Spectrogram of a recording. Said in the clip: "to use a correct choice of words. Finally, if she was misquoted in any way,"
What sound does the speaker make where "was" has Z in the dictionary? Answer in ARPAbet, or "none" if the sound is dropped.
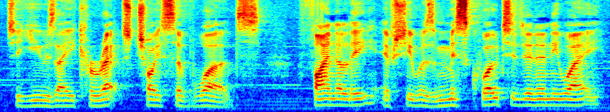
Z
